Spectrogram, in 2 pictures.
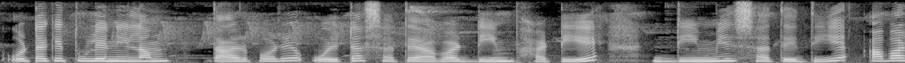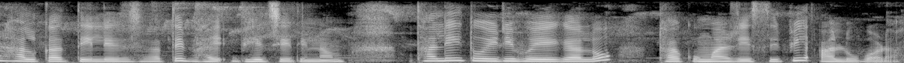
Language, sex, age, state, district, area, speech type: Bengali, female, 30-45, West Bengal, Paschim Medinipur, rural, spontaneous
